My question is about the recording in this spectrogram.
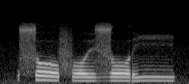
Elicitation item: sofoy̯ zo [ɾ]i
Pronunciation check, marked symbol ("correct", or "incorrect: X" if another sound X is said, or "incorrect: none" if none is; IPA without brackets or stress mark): correct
